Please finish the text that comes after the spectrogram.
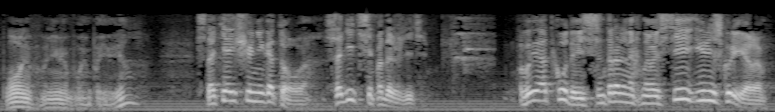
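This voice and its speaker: An older actor playing a fussy old journalist in a radio play, grumbling and muttering in quick exclamations. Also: male voice, a little high, wildly swooping pitch, husky, full character voice. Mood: grumbling, puzzled. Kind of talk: 1980s radio play acting. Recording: dull lo-fi old radio recording.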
